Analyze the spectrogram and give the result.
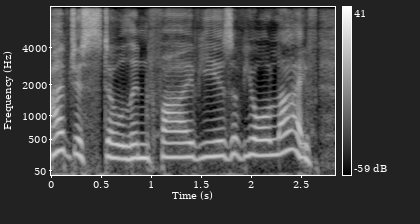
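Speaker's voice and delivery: put-on soft British accent.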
